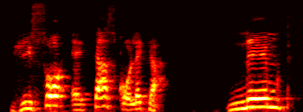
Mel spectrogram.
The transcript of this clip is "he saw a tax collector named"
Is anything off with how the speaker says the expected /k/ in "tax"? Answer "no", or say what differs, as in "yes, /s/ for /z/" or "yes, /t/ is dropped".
yes, /k/ is dropped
